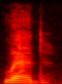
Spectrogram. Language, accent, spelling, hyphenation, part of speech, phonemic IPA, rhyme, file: English, US, led, led, verb / adjective, /ˈlɛd/, -ɛd, En-us-led.ogg
- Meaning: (verb) simple past and past participle of lead; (adjective) Under somebody's control or leadership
